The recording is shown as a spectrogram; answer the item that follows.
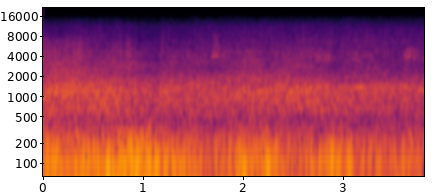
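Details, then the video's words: Canada geese in fall at South Utica Reservoir, New York; a mass of overlapping honks, loudest at first and easing slightly, with strong low-frequency rumble throughout. "Canada Geese in the Fall in Utica NY"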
